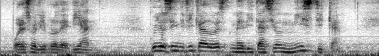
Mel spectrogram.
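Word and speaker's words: Dzyan: eso el libro de Dhyan, cuyo significado es meditación mística. Y es que la pronunciación Dhyan, escrito D-Z-Y-A-N, de la palabra es particular de la lengua tibetana o mongola.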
